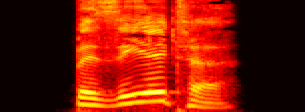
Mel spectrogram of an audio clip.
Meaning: inflection of beseelen: 1. first/third-person singular preterite 2. first/third-person singular subjunctive II
- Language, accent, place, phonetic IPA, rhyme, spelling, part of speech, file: German, Germany, Berlin, [bəˈzeːltə], -eːltə, beseelte, adjective / verb, De-beseelte.ogg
